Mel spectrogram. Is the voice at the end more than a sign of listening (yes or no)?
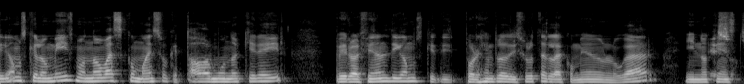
no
